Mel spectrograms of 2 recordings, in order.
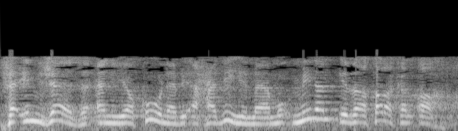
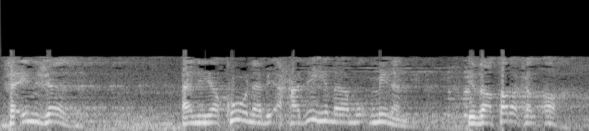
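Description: First: The sentence is read at a normal pace. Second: The sentence is read very slowly.

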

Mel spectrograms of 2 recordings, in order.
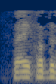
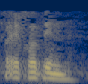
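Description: First: The word ends with the vowel sound -un. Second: The word ends with the vowel sound -in. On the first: The word is the predicate of an omitted subject. "Khabar dari mutariyah mahdhuf" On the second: The word describes the noun before it. "boleh dibaca fa'iqatin. Na'at dari apa? Alfiyah"

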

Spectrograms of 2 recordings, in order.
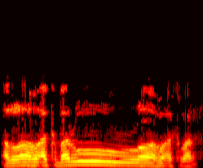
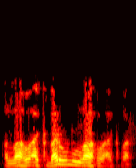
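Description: First: The u-vowel is stretched long, almost like w. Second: The u-vowel is rounded but kept short. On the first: The speaker calls it wrong. "مثلا أنا الآن أنطق فيها خطأ" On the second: The speaker calls it right. "لكن لا بدون مد، لكن لابد من ضم"

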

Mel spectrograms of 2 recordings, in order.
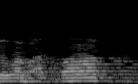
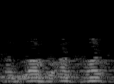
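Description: First: The vowel after the b sound is drawn out. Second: The vowel after the b sound is short. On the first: The speaker calls it wrong. "يمد الباء" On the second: The speaker calls it right. "لا بد أن يقول الله أكبر"

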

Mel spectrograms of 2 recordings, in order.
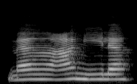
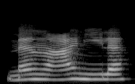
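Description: First: The n is weak, tongue not reaching its place. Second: The n is clear, tongue touching its place. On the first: The speaker calls it wrong. "كسلة تطلعي لسانك في المخرج" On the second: The speaker calls it right. "لو لسانك ملمس المخرج فوق هيديك الصوت ده"

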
